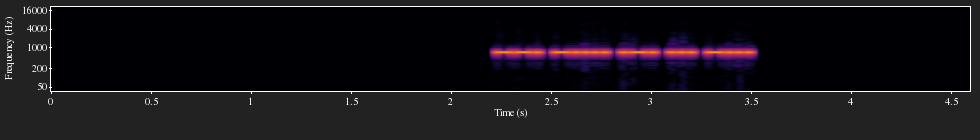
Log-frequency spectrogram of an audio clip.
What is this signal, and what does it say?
Morse code, heard as a keyed tone, about 52 wpm, 700 Hz. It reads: G6RSB
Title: DXCC-100 Call Signs - 5 Characters - Repeated 3x - 50wpm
